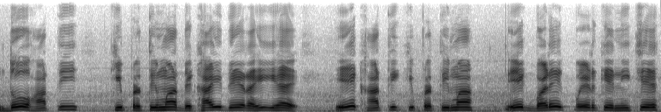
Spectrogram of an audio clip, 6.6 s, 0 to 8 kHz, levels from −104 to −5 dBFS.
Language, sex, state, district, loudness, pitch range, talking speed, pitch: Hindi, male, Jharkhand, Jamtara, -13 LUFS, 165-190 Hz, 155 wpm, 175 Hz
